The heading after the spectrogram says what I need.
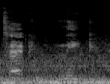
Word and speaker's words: technique: yes sir okay can you repeat those two syllables again technique very good when you pronounce the word technique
